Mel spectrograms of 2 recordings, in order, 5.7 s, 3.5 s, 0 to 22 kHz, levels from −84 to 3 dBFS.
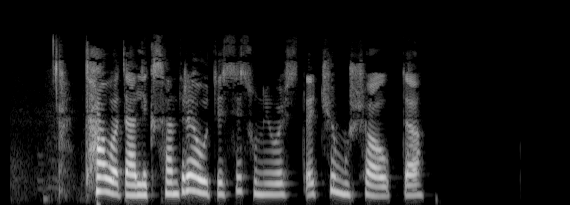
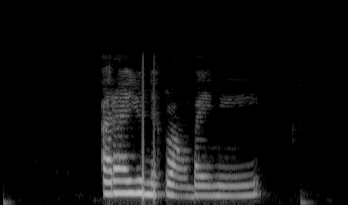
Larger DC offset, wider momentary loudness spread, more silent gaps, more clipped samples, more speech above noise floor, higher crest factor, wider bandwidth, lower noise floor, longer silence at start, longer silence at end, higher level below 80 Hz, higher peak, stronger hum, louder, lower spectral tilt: neither; about the same, 14 LU vs 15 LU; neither; neither; first, 70 dB vs 52 dB; about the same, 20 dB vs 16 dB; first, 10.5 kHz vs 7.4 kHz; first, -88 dBFS vs -80 dBFS; first, 0.6 s vs 0.05 s; first, 1.5 s vs 0.45 s; about the same, -66 dBFS vs -64 dBFS; first, 0 dBFS vs -16 dBFS; neither; first, -19 LUFS vs -30 LUFS; about the same, -5 dB/octave vs -6 dB/octave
